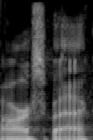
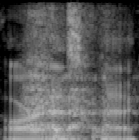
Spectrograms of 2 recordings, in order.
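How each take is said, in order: First: The S blends into one syllable, spack. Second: The letters R and S are said separately. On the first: The speaker calls it wrong. "I used to call it R SPAC" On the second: The speaker calls it right. "makes way more sense"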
